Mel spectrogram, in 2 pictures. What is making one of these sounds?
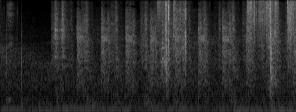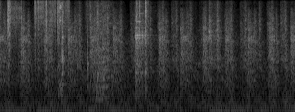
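Metal parts clank and rattle as a machine is repaired.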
